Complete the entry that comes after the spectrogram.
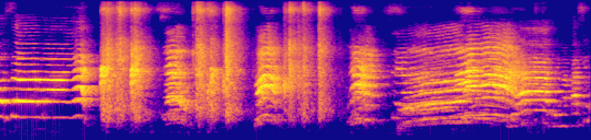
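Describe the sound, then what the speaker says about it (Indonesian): Children in an Indonesian primary classroom perform a rhythmic spirit clap, bursts of group hand claps in patterned beats mixed with chanting voices, led by a teacher who speaks at the start. "Ulangi lagi sekali, tepuk semangat."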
